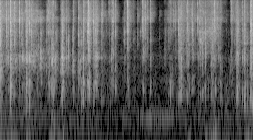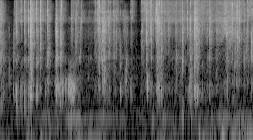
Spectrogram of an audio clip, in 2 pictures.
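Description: Fingers crumple the corner of a page in an open, colorful paper magazine lying on a table, then turn the pages and flatten them with the palms and fingertips. Dense, bright crinkling and papery rustling come in bursts of sharp crackles, separated by brief quiet pauses.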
